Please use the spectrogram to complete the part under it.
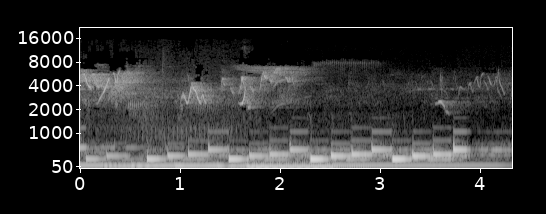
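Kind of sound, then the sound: bird, birds chirping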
